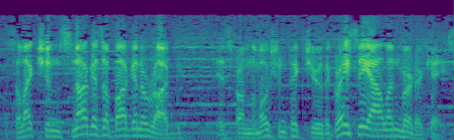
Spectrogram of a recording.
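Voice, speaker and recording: A man's voice: medium pitch, big pitch swings, fast. An American man reading scripted announcements and commercials as a 1930s radio announcer. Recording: dull 1930s radio recording with music.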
